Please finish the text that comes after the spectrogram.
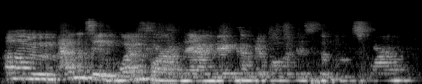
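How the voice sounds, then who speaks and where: A Ghanaian woman speaks earnestly on a panel and often pauses to search for words. Her voice sits a little low. The recording is muffled and noisy, with heavy room echo. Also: steady tone. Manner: earnest, searching, with many ums. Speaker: poet on a panel. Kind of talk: reflective panel discussion. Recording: distant mic in an echoey room, muffled, noisy.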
